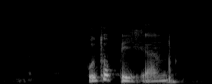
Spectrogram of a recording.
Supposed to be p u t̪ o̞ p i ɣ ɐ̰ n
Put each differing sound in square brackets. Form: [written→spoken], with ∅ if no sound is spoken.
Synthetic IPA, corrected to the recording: p u t̪ o̞ p i ɣ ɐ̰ n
